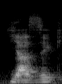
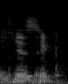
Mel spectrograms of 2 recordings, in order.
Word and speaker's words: язык: which isn't хорошо, or like the A then turning into like E or like E when it's unstressed, like in язык, which isn't yazik, even though it's spelled with ya, but it's like язык.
